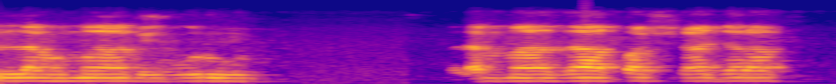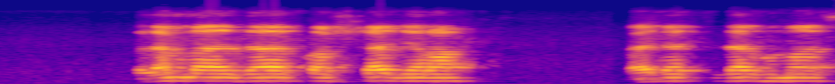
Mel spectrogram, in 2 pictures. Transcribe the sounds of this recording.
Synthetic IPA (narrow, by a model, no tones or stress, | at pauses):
lːaɦʊmaːbɪɣʊɾuːd̪̚ | alamːaːðaːqaʃːad͡ʒɑɾˤɑ | alamːaːðaːqaʃːad͡ʒɑɾˤɑ | bad̪at̪laɦʊmaː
